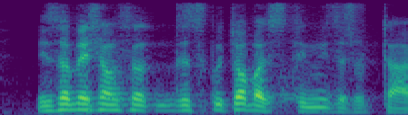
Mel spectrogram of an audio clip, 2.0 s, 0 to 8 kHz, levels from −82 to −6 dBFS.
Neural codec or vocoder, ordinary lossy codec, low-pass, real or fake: codec, 16 kHz, 0.5 kbps, FunCodec, trained on Chinese and English, 25 frames a second; none; 7.2 kHz; fake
